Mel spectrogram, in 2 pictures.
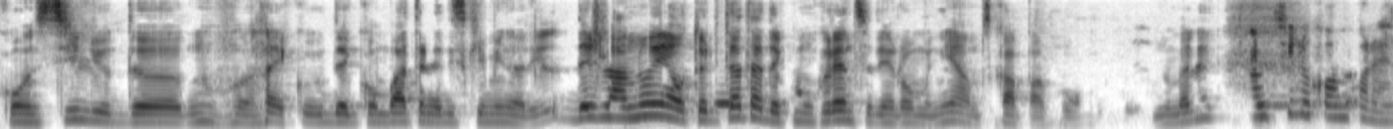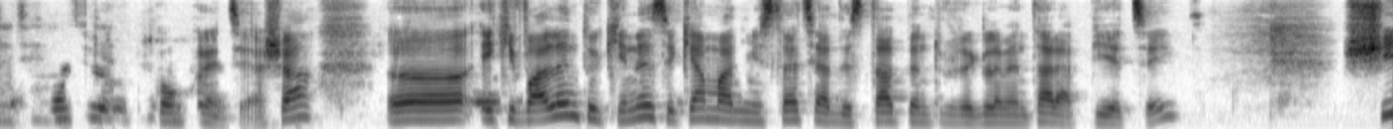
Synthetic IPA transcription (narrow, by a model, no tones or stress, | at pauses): ko̞nsiljud̪ənulajkd̪e̞ko̞mbat̪e̞ɾead̪iskɾiminəɾid̪e̞t͡ʃʲlano̞jaut̪o̞ɾit̪at̪ead̪e̞ko̞ŋkuɾe̞nt̪səd̪inro̞mɨniaːmskapakum | nume̞le̞konsilʲjukoŋkuɾent̪sejko̞nsiljuko̞ŋkuɾent̪seja̰ʃaəe̞kʲivale̞nt̪ukʲine̞z̥sekʲaməad̪̚minist̪ɾat̪sijad̪e̞st̪at̪̚pe̞nt̪ɾuɾe̞ɡle̞me̞nt̪aɾeapje̞t̪se̞j | ʃi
